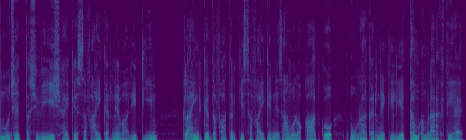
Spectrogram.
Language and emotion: Urdu, fearful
